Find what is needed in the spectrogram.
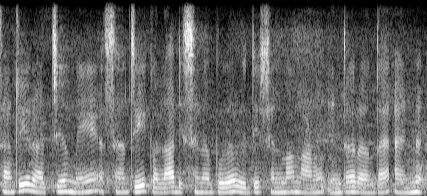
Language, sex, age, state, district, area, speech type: Sindhi, female, 18-30, Gujarat, Junagadh, urban, spontaneous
